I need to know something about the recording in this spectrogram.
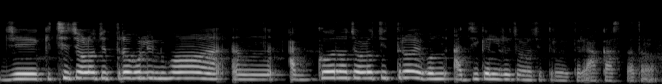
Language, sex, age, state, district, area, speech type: Odia, female, 18-30, Odisha, Kalahandi, rural, spontaneous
